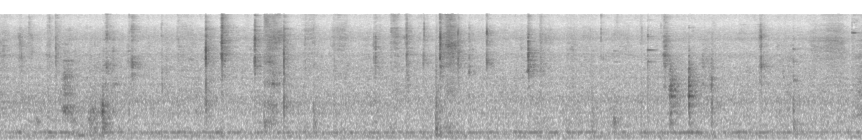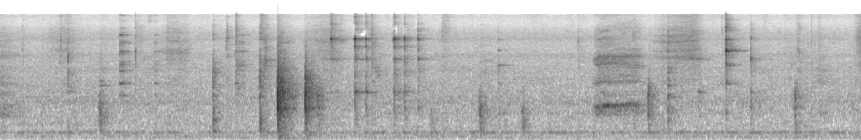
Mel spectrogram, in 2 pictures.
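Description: Chopsticks, ladle and spoons clinking and tapping against ceramic bowls, plates and an electric hot pot during a meal, in scattered light clicks with a louder burst of clattering about two-thirds of the way through.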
